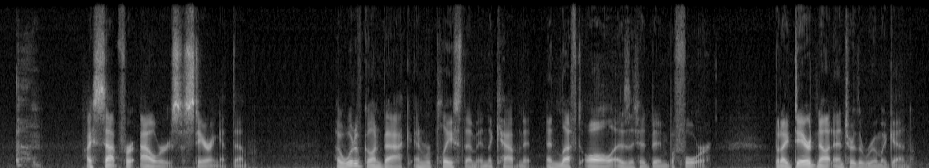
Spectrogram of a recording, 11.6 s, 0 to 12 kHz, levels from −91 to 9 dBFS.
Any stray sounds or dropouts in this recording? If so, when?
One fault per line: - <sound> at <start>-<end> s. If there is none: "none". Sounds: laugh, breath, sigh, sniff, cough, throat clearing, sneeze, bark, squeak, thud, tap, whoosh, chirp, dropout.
- cough at 0.2-0.6 s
